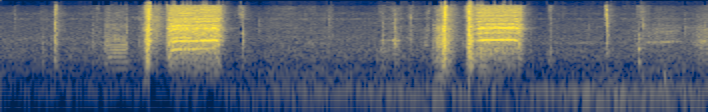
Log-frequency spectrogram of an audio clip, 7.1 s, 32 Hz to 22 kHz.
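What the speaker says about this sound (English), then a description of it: "I got my 10mm shallow 3/8 drive, my cordless impact, and that's all you do is go around, take off all 4 bolts." A cordless impact wrench with a 10mm shallow 3/8-drive socket zips out oil pan bolts on a 2005 Cadillac CTS 3.6, in two short, loud whirring bursts close by with quiet shop noise between.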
